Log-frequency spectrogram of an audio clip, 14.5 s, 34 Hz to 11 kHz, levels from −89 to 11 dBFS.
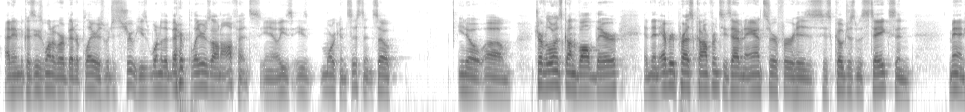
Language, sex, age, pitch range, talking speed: English, male, 20-39, 105-125 Hz, 210 wpm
